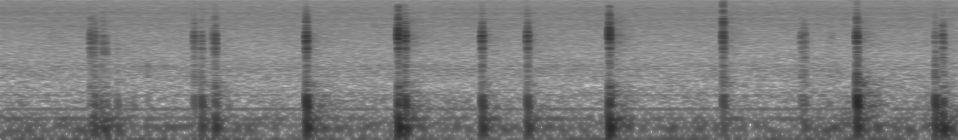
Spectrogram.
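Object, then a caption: Laminated wooden tabletop. Long painted fingernails tap along the edge of a dark laminated wooden tabletop, giving a series of short, dull knocks. The taps are low and woody, each with a brief bright click at the onset, over a low background hum, and each decays almost instantly.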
